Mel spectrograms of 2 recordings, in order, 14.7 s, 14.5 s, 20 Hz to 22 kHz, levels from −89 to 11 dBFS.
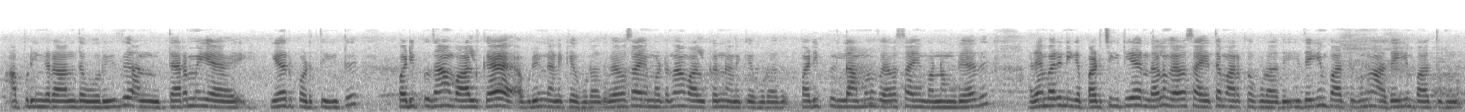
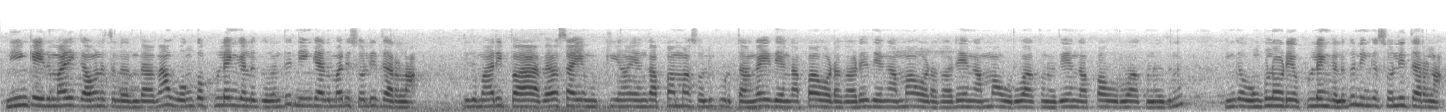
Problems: none marked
